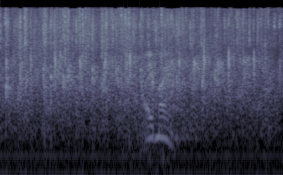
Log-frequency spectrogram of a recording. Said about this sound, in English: And let's keep praying for them, but let's give them some applause for coming too.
